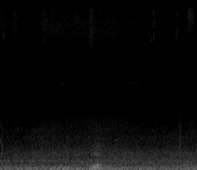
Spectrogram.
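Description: Steady hum of city street traffic.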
